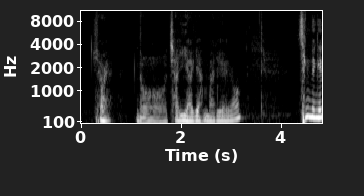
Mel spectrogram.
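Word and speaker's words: ζωή: 발음 한번 해봅시다. 푸시케, 푸시케. 또 하나가 조에, 조에.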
